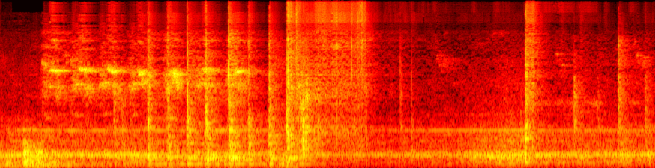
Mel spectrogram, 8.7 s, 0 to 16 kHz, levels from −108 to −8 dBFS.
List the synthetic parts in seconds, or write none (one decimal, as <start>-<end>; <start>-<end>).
0.0-0.5; 1.9-5.7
